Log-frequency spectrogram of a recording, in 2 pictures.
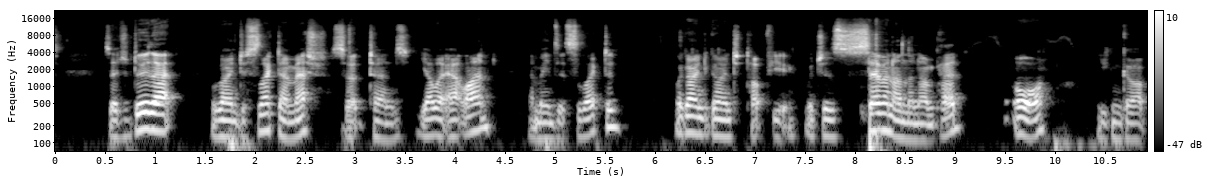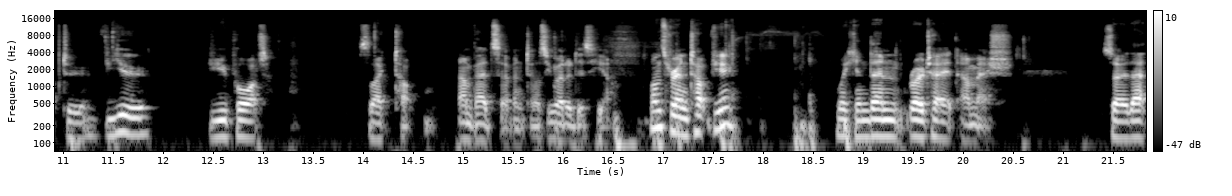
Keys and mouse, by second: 8.0 KP_7, 11.4-16.3 drag, 17.2-17.5 shift+middle drag, 18.4-18.8 shift+middle drag.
